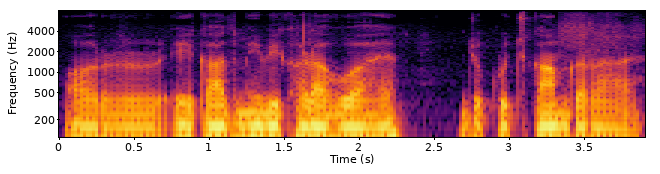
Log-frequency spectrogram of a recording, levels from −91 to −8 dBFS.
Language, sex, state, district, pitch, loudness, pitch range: Hindi, male, Himachal Pradesh, Shimla, 80 Hz, -19 LUFS, 80-85 Hz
